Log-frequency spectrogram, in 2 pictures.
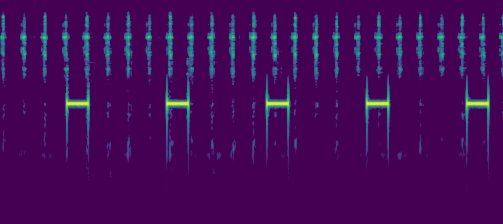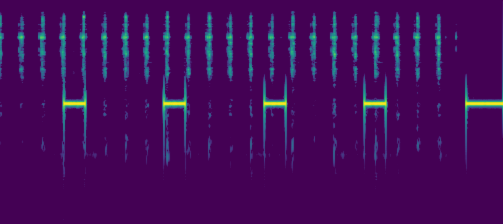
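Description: Countdown-timer sound effect: a short beep once a second with quick ticking in between, ending in one longer beep near the end.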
